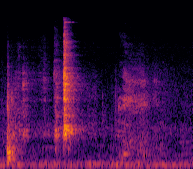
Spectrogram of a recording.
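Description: Hard plastic and metal airsoft gear knocking as it is handled: a knock just after the start, a sharper, louder clack a little under a second in, then a short rustle.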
